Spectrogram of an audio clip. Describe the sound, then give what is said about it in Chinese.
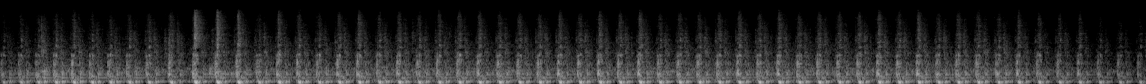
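A tractor engine chugs steadily, its loud, rapid, evenly spaced thumps holding a constant rhythm from start to finish, with no voices present; the tractor tows a trailer around open ground, carrying onlookers in turns, 15 at a time. “拖拉机挂着拖斗开到阔地，由支书安排所有围观的人轮流上拖斗，一次15人，每次沿阔地转一圈”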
